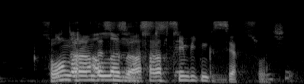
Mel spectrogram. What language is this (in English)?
Kazakh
